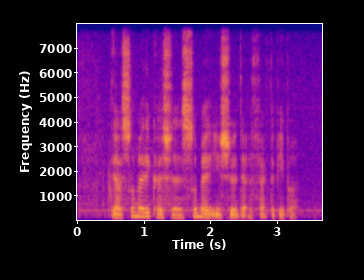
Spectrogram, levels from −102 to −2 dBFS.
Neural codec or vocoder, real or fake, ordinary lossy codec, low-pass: none; real; none; none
